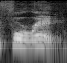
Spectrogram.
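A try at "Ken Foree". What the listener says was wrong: That's not Foray. Ken Four. 2 silent E's.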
